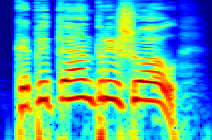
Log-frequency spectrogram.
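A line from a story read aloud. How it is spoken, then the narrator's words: Shout from doorway. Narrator (Russian): крикнул от двери сын Сейерза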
